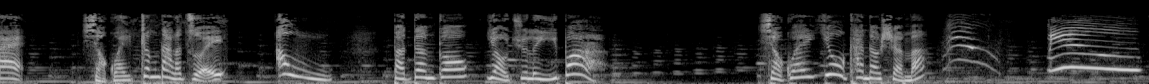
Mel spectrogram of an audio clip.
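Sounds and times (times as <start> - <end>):
speech: 0.8 - 3.4, 4.0 - 6.1, 7.6 - 9.6
cat meowing: 9.4 - 11.4.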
